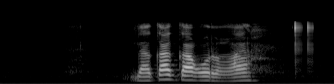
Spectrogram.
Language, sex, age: Northern Sotho, female, 25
